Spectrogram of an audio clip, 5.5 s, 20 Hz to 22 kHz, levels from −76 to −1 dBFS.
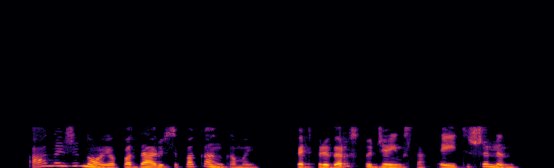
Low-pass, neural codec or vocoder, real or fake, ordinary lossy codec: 5.4 kHz; none; real; MP3, 48 kbps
